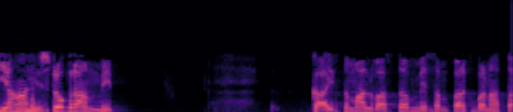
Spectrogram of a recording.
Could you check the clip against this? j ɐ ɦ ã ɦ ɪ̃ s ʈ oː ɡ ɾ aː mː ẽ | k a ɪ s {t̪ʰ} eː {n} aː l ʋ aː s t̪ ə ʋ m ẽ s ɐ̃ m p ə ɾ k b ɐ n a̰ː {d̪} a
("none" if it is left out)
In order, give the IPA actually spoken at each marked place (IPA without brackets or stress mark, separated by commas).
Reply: t̪, m, t̪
